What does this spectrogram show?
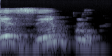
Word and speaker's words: exemplo: E exemplo tem som de Z, de azeite.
